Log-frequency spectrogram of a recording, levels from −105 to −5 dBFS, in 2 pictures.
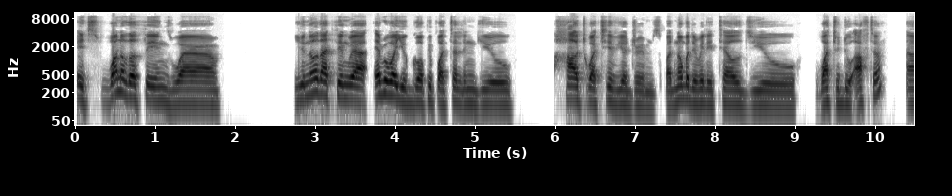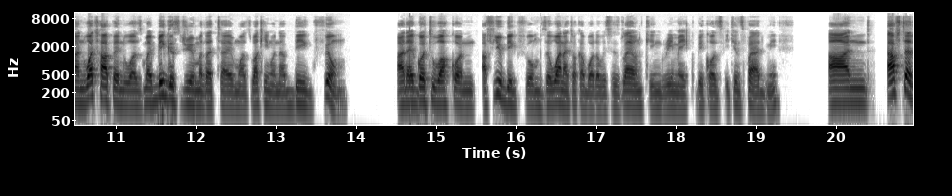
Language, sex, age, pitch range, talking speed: English, male, 30-49, 110-135 Hz, 210 wpm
